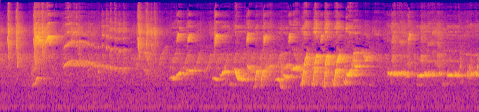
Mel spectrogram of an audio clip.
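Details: Little spiderhunter heard in a lure recording meant to stimulate other birds: dense run of harsh, buzzy chattering notes with some sliding whistles, delivered in quick irregular bursts, faint hum behind.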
